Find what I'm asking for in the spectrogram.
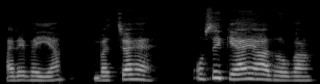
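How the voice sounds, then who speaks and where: A woman's voice: medium pitch, unhurried, lightly acted. Harsh, dismissive sister-in-law who never admits fault, read by a woman storyteller. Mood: scornful. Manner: dismissive, sharp retorts. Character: scornful adult sister-in-law, harsh and unrepentant.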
